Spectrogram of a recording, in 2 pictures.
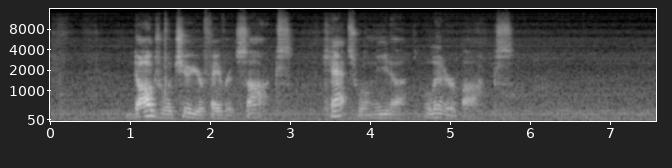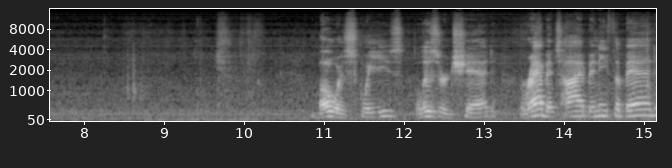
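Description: A middle-aged man reads aloud calmly and close by.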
